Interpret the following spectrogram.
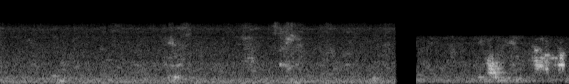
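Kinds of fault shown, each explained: Handover gap: At about 3.95 s the sound dies away within a few tens of milliseconds and stays silent for 220 ms, until about 4.17 s. The call is being passed from one network to another, and no speech frames arrive during the switch, so that stretch is lost. Packet-loss dropouts tend to leave smeared or repeated fragments. This is one clean hole, and the sound that returns has a different character.
Fallback to narrowband: From about 4.17 s to the end, the call runs on an older narrowband codec instead of HD Voice. Nothing above 4 kHz survives, and the sound turns duller and rougher. Before the gap, the wideband codec carries the upper band with only light coding damage. A muffled microphone or simple low-pass filter would lack this timing: the top end vanishes exactly at the handover, together with added roughness typical of a low narrowband rate.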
